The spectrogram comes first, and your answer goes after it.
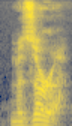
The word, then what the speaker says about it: Missouri: wrap this puppy up in missouri in missouri missouri that's how you say it show me finished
